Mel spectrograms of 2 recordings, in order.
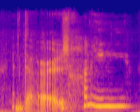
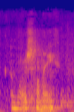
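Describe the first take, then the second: First: Higher, slow pet-talk croon; a sweet, drawn-out hello to the dog; cooing at the dog. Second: Said in the usual way. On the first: Real, not acted. Repeats the dog's name, cooing.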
